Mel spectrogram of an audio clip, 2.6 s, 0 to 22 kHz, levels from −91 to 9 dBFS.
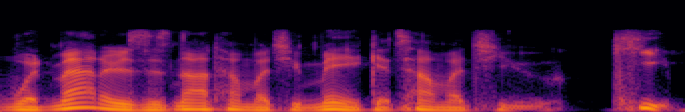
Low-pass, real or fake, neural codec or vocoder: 7.2 kHz; real; none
